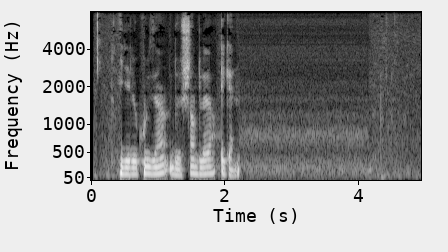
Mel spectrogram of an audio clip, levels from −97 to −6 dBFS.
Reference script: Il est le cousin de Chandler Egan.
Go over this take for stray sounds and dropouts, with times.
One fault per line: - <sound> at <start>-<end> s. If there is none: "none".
none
